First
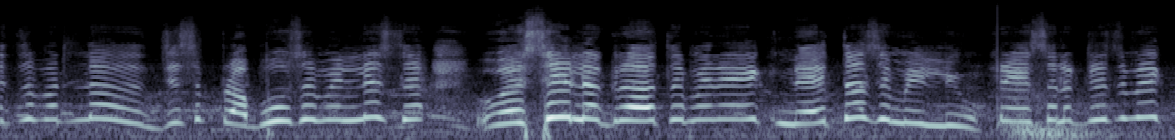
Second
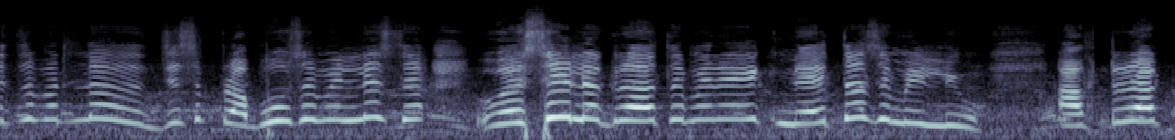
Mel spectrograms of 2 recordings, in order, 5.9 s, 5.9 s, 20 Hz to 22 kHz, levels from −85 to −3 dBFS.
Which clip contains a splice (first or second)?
first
